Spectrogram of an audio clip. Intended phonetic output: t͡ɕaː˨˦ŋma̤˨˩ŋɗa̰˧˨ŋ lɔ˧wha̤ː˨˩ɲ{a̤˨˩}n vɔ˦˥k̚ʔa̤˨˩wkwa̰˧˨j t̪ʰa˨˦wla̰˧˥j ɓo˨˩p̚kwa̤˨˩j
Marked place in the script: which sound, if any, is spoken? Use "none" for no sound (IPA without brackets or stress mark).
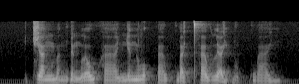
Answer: a˧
